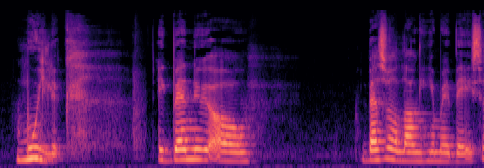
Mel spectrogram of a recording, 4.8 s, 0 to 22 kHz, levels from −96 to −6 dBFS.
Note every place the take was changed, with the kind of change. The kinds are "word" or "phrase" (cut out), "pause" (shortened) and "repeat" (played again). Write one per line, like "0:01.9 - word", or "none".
0:01.5 - pause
